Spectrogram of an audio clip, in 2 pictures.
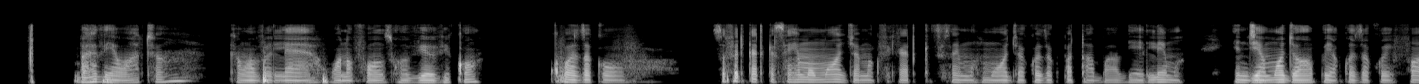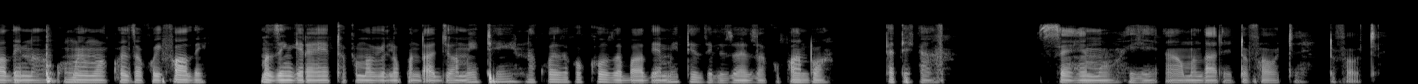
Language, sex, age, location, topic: Swahili, male, 25-35, Nairobi, government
